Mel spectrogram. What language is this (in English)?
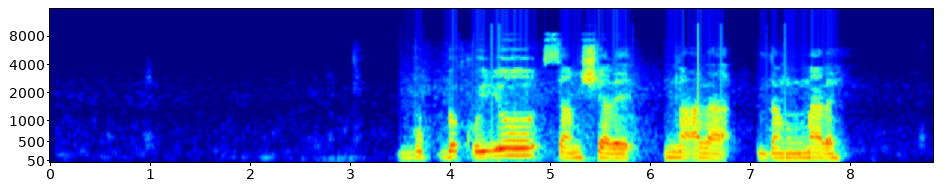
Dagbani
